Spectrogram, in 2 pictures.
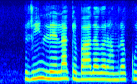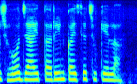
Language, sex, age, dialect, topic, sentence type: Magahi, female, 18-24, Western, banking, question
